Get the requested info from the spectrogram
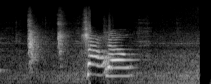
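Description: A brief high-pitched voice saying one short word about a second in, with a soft hiss just before it.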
